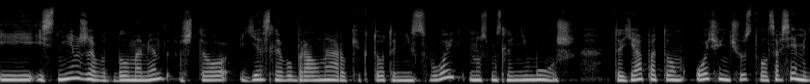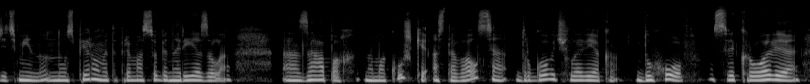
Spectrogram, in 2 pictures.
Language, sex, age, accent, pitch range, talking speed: Russian, female, 20-39, native, 185-220 Hz, 175 wpm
